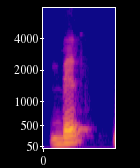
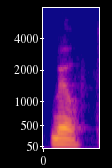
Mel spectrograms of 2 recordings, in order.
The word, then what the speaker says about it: Boehl: Is it correctly pronounced like this? Bill. Pedro Boehl. – Pedro Bill. Bill. Bill. – like Bill. Ger- German German surname.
